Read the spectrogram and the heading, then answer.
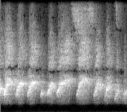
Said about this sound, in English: So here, for example, is what an upset monkey sounds like.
